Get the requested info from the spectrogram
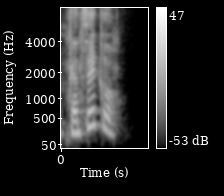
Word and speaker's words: Canseco: Canseco.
